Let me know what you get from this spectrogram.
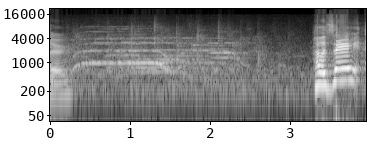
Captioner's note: audience applauding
